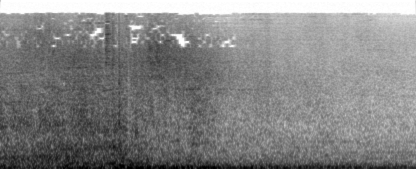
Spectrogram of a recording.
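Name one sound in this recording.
A triumphant victory fanfare swells.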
